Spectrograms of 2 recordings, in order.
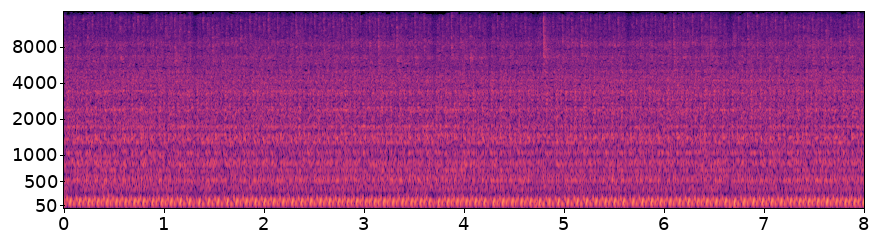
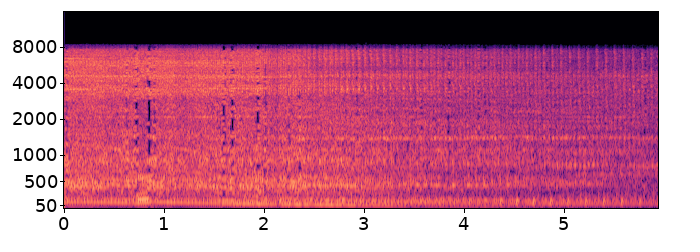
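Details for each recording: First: Rebuilt single-cylinder Kohler Magnum M18 from a Cub Cadet 1882, first start in two years on a test stand with a gravity-fed tank, targeting about 1400 rpm: a steady thump near 160 a minute with a slightly uneven beat; running a touch rich, the carb needs tuning. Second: Rebuilt Kohler Magnum M18 single from a Cub Cadet 1882 on a test stand: fires right up, quick even putter about four beats a second, no knock or stumble; healthy running engine.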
